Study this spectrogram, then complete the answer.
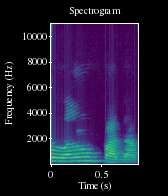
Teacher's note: como vocês podem observar o lan é pronunciado com mais força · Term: sílaba tônica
